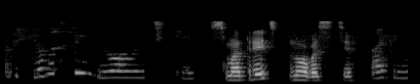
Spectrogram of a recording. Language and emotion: Russian, neutral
